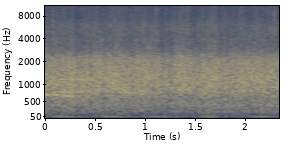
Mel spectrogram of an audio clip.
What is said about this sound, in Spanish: Ante el aplauso más que generoso, anticipado y también no anticipado. Una delicia disfrutar esta novena sinfonía de Beethoven. en este maravilloso recinto del Teatro Isauro Medicinal.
